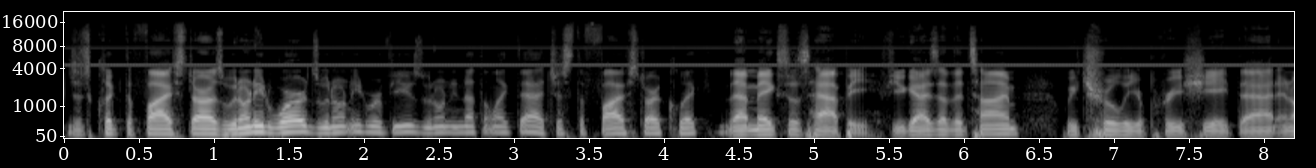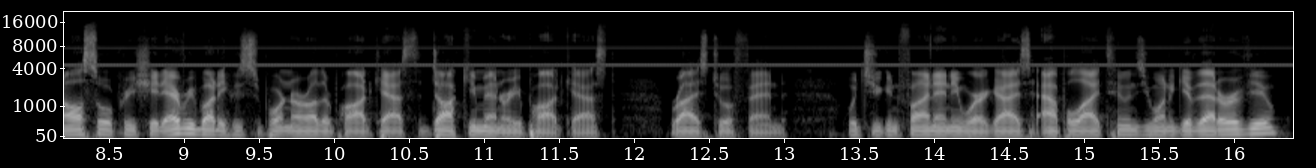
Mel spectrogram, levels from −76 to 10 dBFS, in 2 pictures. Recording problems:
high-pitched whine; faint; throughout; 4.5 kHz, 20 dB below the speech

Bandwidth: 15.5 kHz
